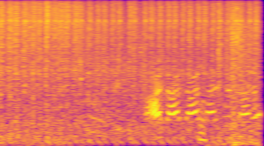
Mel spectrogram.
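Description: Rapid gunfire in a shooting video game, with a steady stream of close, loud shots running throughout and a voice talking over it.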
